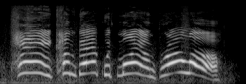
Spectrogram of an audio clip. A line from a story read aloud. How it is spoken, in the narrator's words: She was yelling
